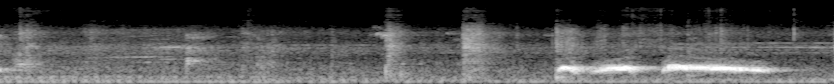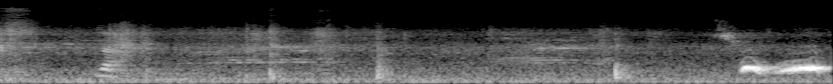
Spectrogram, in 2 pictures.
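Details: Spotted dove cooing a paired phrase of short coos and a longer drawn coo, then beginning another, amid clicks, knocks and faint high bird chirps.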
